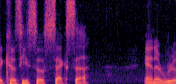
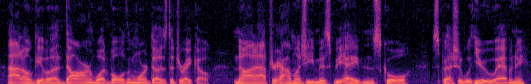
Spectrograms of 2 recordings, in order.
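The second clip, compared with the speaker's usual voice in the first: usual speaking voice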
